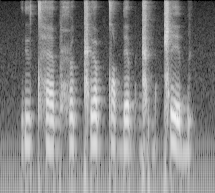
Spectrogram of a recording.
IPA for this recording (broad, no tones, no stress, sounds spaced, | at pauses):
ɾʲ u tʰ æ b ħ u ǁ ø b tˤ ɑ b ɾʲ ɑ b ɡ͡ǁ y b ǁ e b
